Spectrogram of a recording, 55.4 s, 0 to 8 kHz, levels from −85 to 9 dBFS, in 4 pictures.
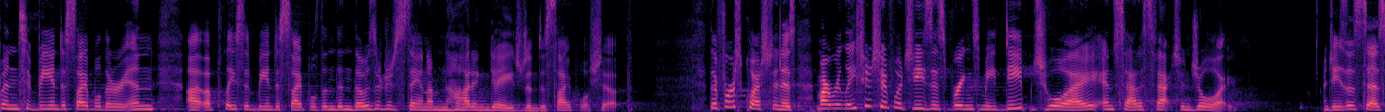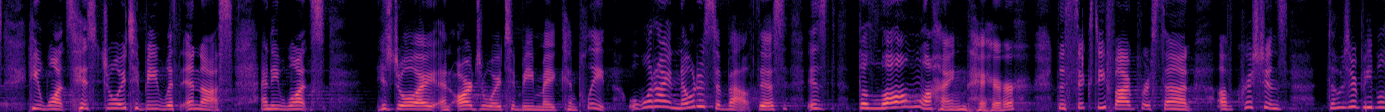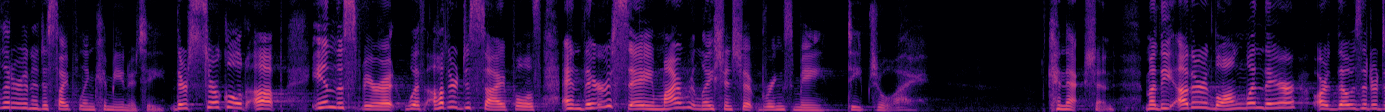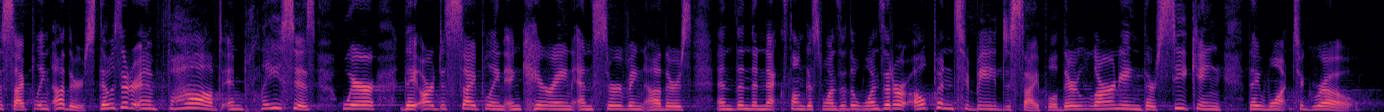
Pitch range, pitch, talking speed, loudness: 225-285 Hz, 250 Hz, 165 wpm, -29 LUFS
